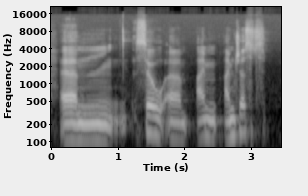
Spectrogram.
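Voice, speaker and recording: A man with a French accent. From France. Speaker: VOD platform executive. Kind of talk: panel discussion.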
